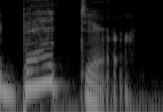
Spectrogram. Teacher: you need to soften that T into a quick tap against the roof of your mouth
